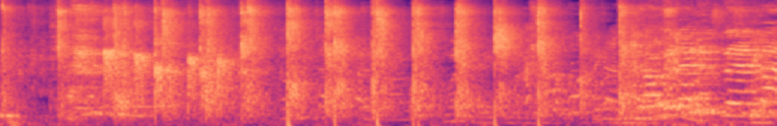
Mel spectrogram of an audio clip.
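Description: A group clapping hands in a steady rhythm, about three claps a second, with voices calling out over it.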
